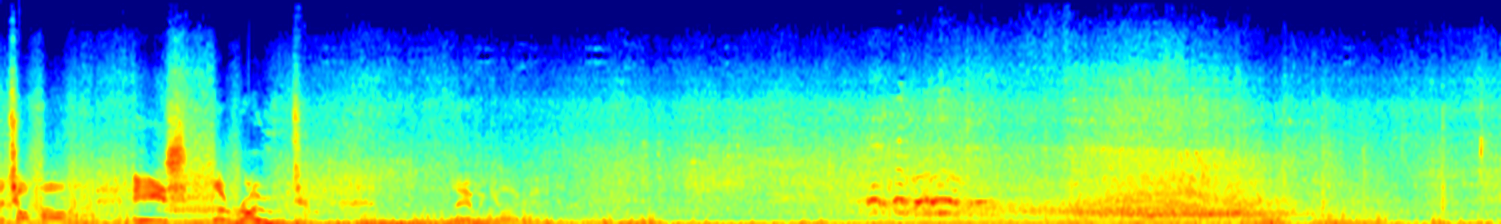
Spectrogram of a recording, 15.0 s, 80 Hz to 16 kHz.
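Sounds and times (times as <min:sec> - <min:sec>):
wind buffeting microphone: 0:00.0 - 0:15.0
rooster crowing: 0:08.6 - 0:10.2.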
